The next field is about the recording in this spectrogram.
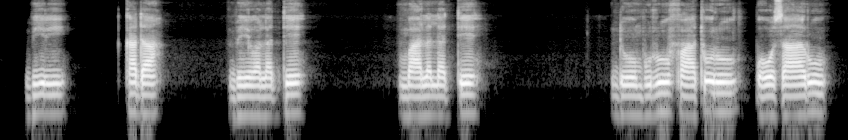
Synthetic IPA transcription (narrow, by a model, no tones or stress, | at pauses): biɾi | kada | mbɛwaladːɛ | mbaːlaladːɛ | dɔːmbuɾufaːtʰuɾu | ɓɔɔsaːɾu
